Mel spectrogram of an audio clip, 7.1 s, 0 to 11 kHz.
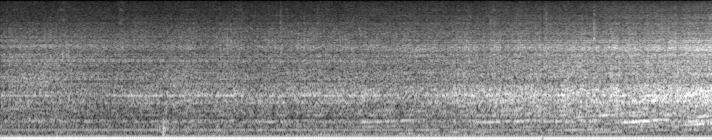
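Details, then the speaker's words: Panasonic NV-HD650 VHS recorder after service (mode switch cleaned, previously wouldn't rewind fully), rewinding from nearly 2 hours into the tape; steady motor whir rising as the spools speed up, smooth and even, a healthy fast rewind. "well made it to the end of the tape at least that's better than it was that's AIT I think that's this tape so we're nearly 2 hours into that I'll rewind it from there and see what it does"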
